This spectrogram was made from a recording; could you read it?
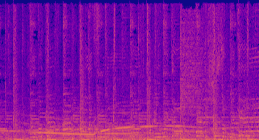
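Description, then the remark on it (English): Police sirens wail as police vehicles with flashing lights drive up to H.B. Whitaker High School at night, the rising and falling tones sweeping up and down over a steady rumble of engines and street noise, loud throughout. “Police vehicles drive up to the school with their lights flashing.”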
